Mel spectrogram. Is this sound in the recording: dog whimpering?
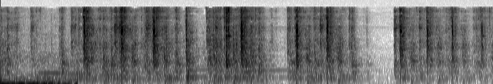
no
